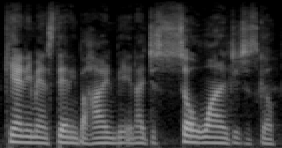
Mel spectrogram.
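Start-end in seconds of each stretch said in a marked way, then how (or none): none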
